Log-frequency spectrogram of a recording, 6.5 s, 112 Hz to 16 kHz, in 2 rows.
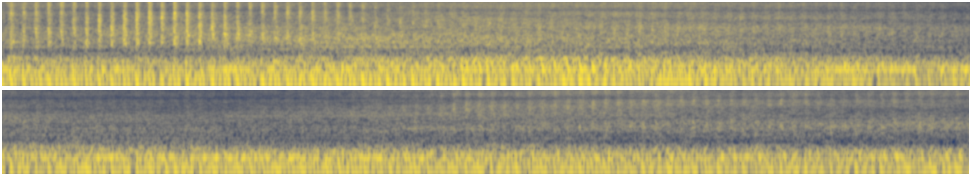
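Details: Craftsman LT2000 lawn tractor revived after sitting about 6-8 years, new deck belt: single-cylinder engine running strong and even at steady speed, firm regular exhaust beat, no misfires or knocking.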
